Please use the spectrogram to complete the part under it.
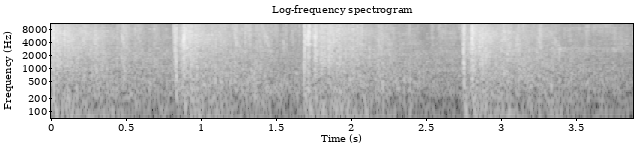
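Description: Explosions tear apart a stratagem jammer in the video game Helldivers 2, with three loud, deep booms spaced about a second apart over a constant rumbling battle bed and no talk.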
